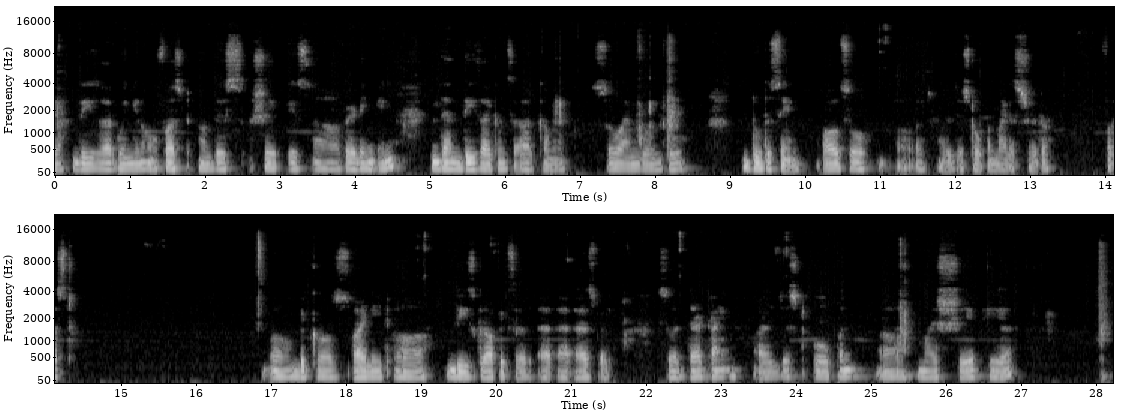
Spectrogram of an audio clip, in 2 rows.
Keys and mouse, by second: 7.9 ctrl+s, 28.0 space.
